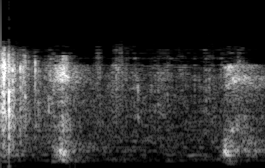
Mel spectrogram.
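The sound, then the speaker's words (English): A wooden violin is smashed apart: a sharp cracking burst, then splintering and crunching debris, another heavy crunch near the end, fairly loud with no voices. “You destroy what you yourself have... To break and shatter a treasure, a king's treasure.”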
